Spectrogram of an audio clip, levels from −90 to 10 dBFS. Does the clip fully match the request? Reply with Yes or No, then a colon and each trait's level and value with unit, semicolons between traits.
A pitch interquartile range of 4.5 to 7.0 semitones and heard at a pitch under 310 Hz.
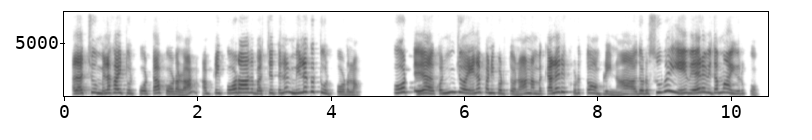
No: average, 5.0 semitones; very high, 315 Hz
